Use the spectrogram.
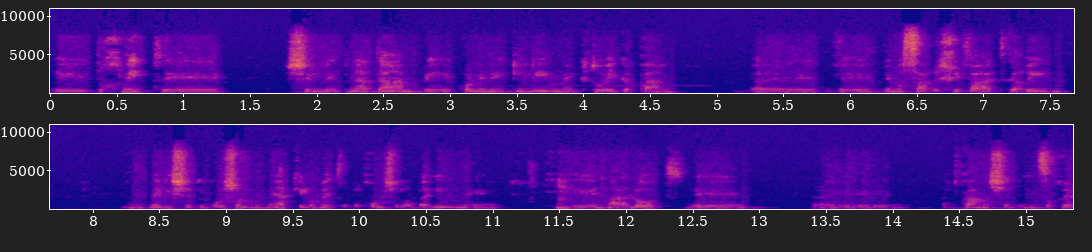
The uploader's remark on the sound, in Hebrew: עקב תקלה טכנית, הסאונד מתחת לסטנדרט של הקלטות קודמות.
